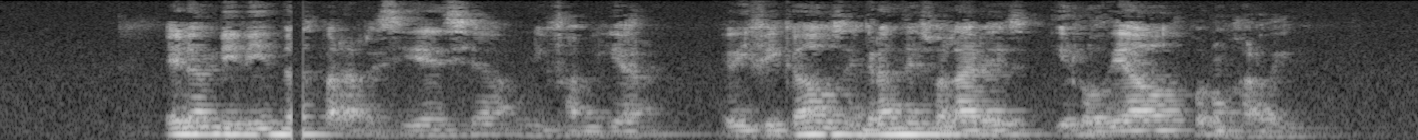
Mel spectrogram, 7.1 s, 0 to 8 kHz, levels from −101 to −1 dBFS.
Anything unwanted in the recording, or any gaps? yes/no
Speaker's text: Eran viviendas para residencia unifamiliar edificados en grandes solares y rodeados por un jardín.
yes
